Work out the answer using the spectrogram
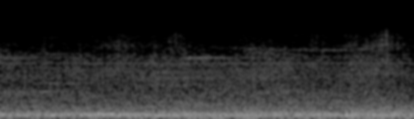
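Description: Steady low rumble of a train running, with no breaks or sudden events.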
